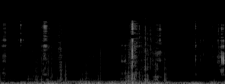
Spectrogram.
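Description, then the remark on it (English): Sherlock Holmes forcing the lock of a cellar door with metal instruments: irregular scraping, rattling and sharp metallic clicks over about two seconds, with one louder snap near the middle. No voices. “That is why I brought a few instruments with me, Watson, to force the lock.”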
